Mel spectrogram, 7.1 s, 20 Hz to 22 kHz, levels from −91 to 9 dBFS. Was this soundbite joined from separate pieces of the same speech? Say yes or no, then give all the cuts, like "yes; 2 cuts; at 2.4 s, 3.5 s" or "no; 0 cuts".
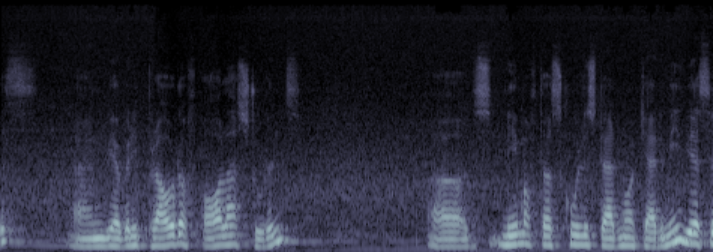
no; 0 cuts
